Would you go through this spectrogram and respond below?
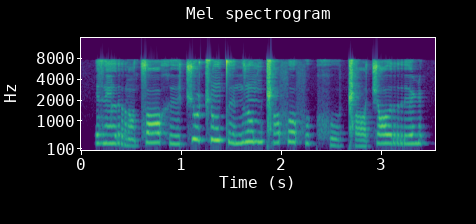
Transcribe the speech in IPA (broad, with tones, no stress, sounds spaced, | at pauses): z ẽ˧ l r ɔ̃˩ t͡s ɔː˧ x ɨː˧ t͡ʃ u˥ ʈ͡ʂ õ˥ t̪ ɨ˧ n z õ˥ m ɡ͡ǁ ɔ˥ f o˥ f u˧ k x uː˩ ǁ ɔː˩ t͡ʃ ɔː˥ ʊ̯ r ɨ˥ ɳ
